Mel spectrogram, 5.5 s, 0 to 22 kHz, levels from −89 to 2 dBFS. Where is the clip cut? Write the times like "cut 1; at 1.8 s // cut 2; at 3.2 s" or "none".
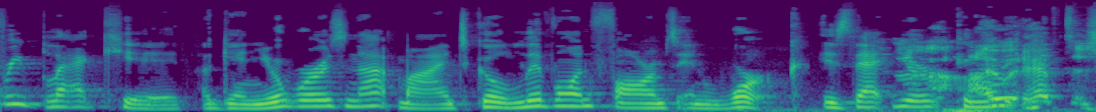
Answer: cut 1; at 0.9 s // cut 2; at 3.9 s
